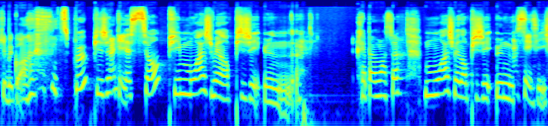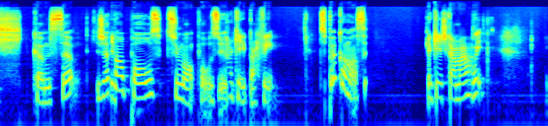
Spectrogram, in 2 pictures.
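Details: Adult female speaker, conversational Quebec French; typical speech.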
